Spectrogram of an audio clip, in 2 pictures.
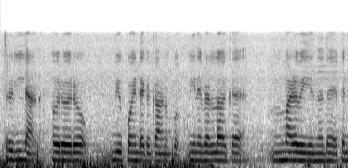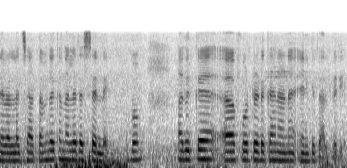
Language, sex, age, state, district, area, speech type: Malayalam, female, 18-30, Kerala, Kottayam, rural, spontaneous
